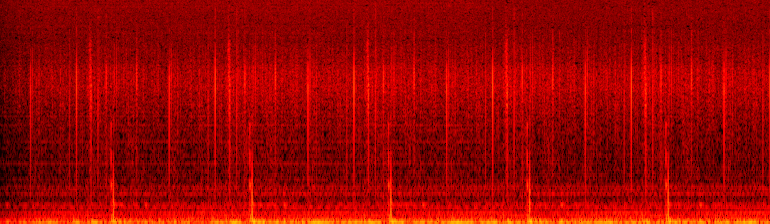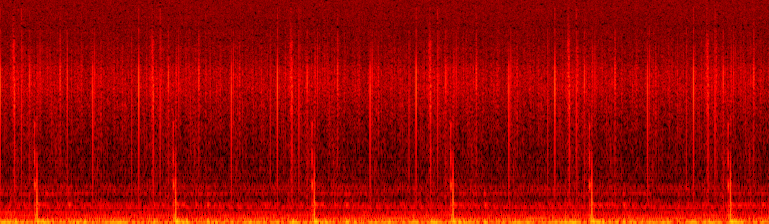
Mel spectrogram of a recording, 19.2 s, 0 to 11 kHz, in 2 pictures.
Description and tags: these are endgrooves from vinyl lp's, suitable for processing as rhythm loops. this one is mono, 16 bit pcm
noise, raw, end-groove, rhythmic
